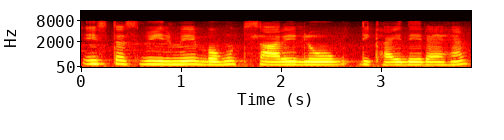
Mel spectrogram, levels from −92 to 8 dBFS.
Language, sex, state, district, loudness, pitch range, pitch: Hindi, female, Chhattisgarh, Raipur, -15 LUFS, 185-210 Hz, 195 Hz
